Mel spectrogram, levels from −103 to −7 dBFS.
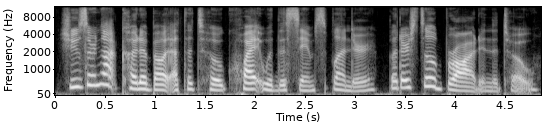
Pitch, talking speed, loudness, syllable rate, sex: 230 Hz, 245 wpm, -20 LUFS, 5.4 syllables/s, female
